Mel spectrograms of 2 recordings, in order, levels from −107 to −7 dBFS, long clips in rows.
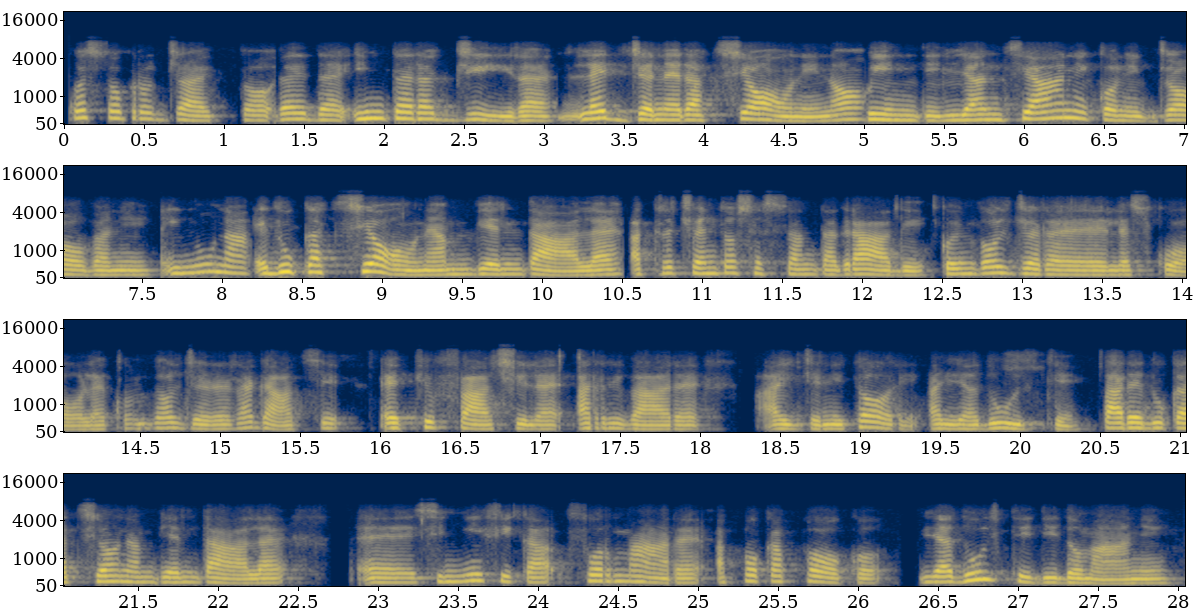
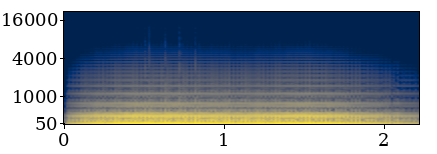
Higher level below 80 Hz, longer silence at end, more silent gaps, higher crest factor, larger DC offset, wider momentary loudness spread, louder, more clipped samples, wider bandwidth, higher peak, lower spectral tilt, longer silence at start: second, -62 dBFS vs -12 dBFS; about the same, 0.1 s vs 0 s; first, 18.24-18.32 s, 22.69-22.80 s, 26.26-26.35 s vs none; first, 18 dB vs 10 dB; neither; about the same, 8 LU vs 7 LU; second, -24 LUFS vs -16 LUFS; neither; first, 7.6 kHz vs 1.2 kHz; second, -6 dBFS vs -2 dBFS; second, -7.5 dB/octave vs -15.5 dB/octave; about the same, 0.05 s vs 0 s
